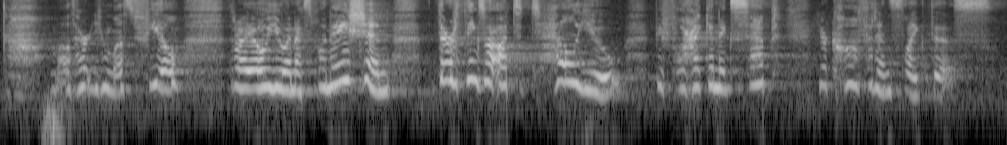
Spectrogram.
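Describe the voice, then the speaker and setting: A woman's voice: sits high, a little slow, voice pushed up. A woman voicing an ashamed grown son turned thief, pleading and close to tears, recorded with a long echo. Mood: earnest. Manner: anguished, pleading, near tears.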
